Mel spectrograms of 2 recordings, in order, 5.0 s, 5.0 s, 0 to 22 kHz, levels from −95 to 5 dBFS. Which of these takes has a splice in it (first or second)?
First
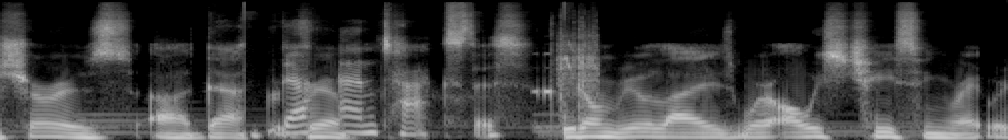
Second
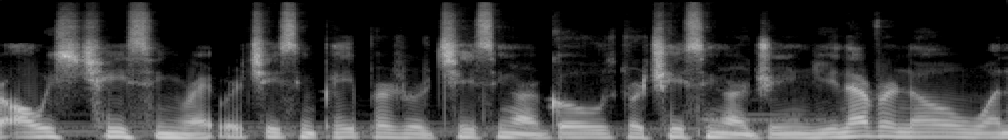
first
